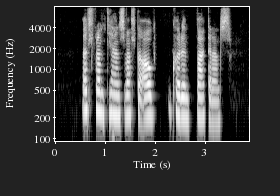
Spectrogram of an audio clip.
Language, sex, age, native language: Icelandic, female, 15, Icelandic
